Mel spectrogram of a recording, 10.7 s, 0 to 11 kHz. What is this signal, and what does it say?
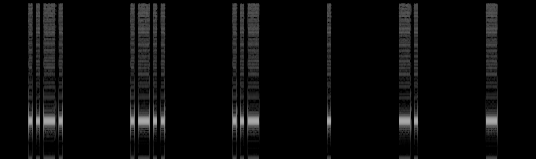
Morse code, heard as a keyed tone, about 16 wpm, spaced as for 5 wpm, 800 Hz. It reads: FLUENT
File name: Spaced / FL Runs sp mp3s / FL Runs sp @10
